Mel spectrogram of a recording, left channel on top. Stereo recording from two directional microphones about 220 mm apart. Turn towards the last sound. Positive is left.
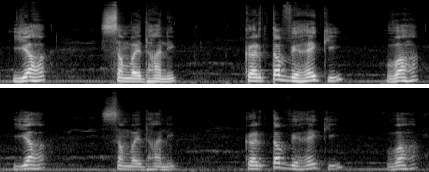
turn(degrees=45)  # may be behind; listen again after turning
